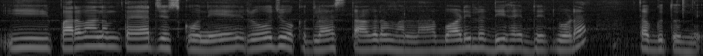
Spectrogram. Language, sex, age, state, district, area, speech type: Telugu, female, 30-45, Andhra Pradesh, Bapatla, urban, spontaneous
